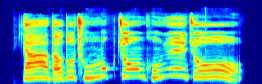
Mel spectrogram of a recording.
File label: excitement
